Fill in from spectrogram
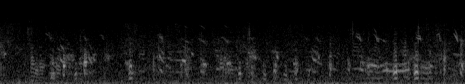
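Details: A group of hens gives a busy stream of low clucks and murmurs, overlapping and uneven in rhythm, over a constant hiss.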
